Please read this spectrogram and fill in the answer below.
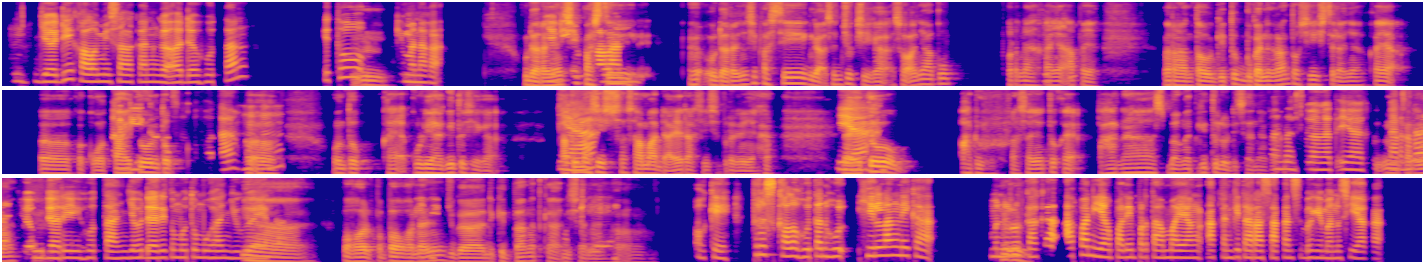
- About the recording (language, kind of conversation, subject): Indonesian, podcast, Menurutmu, mengapa hutan penting bagi kita?
- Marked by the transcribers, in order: other background noise; laughing while speaking: "sebenarnya"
